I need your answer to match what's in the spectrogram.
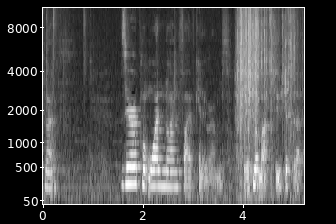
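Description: A young adult woman vlogger chats through a grocery haul in a small home kitchen, holding the camera at arm's length and reading out labels and calorie counts. Her voice is fairly high and gravelly, with little pitch movement, at a normal speed. The kitchen sounds echoey and there's background noise.

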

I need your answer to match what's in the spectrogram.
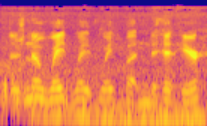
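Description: A man's voice: mid-range voice, little pitch movement, fairly quick. A man with a Southern twang hosting a live-stream walk outdoors, chatting casually and greeting viewers by name from his phone. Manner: friendly, greets chat viewers by name, chuckles. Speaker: live-stream walking host. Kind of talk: casual live-stream chat while walking. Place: outdoors on a city street. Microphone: phone carried while walking. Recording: loud street noise and traffic.

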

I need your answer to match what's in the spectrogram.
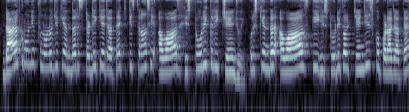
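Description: A woman with a high voice teaches a lesson, walking through each term step by step. She slows right down when she reads out the English definitions. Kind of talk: classroom-style lecture.

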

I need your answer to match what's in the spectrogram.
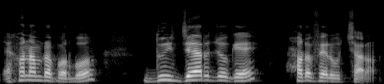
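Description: A man's voice: a little high, a little slow, gravelly, a bit bright, dry recording. A man teaching Quran reading, patiently drilling letter sounds one by one. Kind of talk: spoken lesson. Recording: dry, dull lo-fi sound.

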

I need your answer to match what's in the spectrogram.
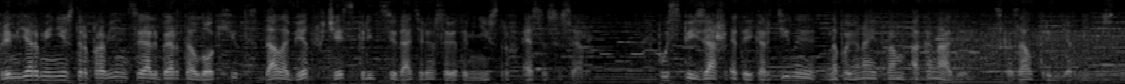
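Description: Old newsreel voice-over, low-ish guy, formal and measured, muffled film sound with music under it. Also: lively intonation. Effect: old Soviet newsreel voice-over. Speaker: newsreel narrator. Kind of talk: scripted narration.

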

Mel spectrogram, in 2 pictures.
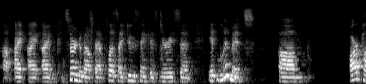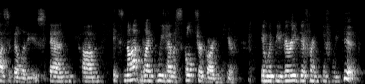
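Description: A woman board member explaining her view at a meeting in a hesitant, halting, measured way. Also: lowish voice. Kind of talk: deliberative meeting discussion. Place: indoor meeting room around a large table. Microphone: far room mic on a video call. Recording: echoey room, distant mic, dull, faint noise.

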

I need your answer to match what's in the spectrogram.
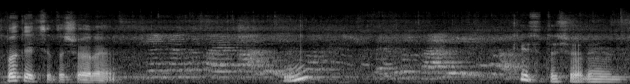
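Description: A man talking in soothing baby talk to a crying puppy, asking the same gentle questions over and over. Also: medium pitch, big pitch swings, unhurried, creaky, crowd noise, low-quality recording. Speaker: puppy owner filming his dogs. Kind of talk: home video, talking to a puppy.

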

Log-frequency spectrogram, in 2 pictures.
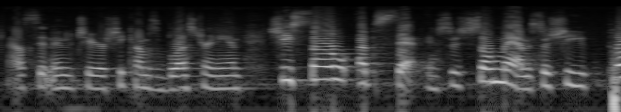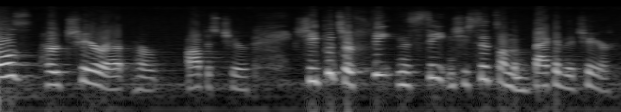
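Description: A woman lectures through stories, bringing them to life by acting out the people she quotes. Her mid-range voice runs a little fast, and the recording is rough.

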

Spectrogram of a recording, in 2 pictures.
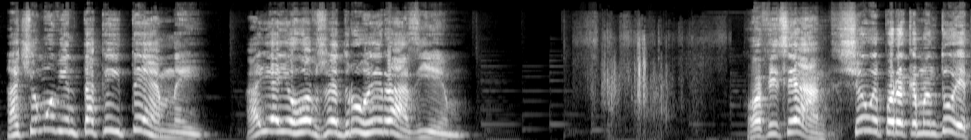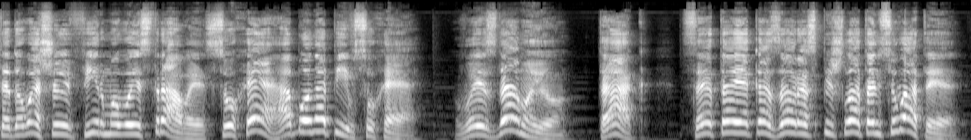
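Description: Female joke reader with a high, animated voice and soft background music; she deepens her voice for the men in each joke. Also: moderate pace. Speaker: joke narrator. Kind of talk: reading a string of short jokes.

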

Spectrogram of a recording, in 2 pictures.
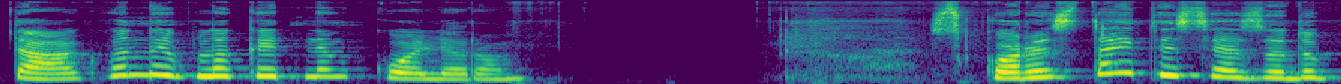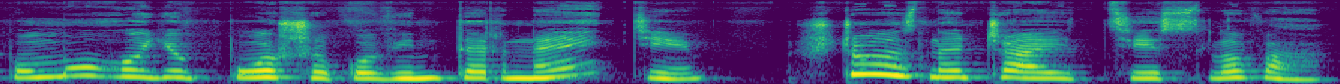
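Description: High-voiced woman teaching young children. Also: animated, a little mellow. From Ukraine. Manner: slow, clear classroom instructions with questions to pupils. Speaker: primary school teacher. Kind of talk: recorded online lesson for children.

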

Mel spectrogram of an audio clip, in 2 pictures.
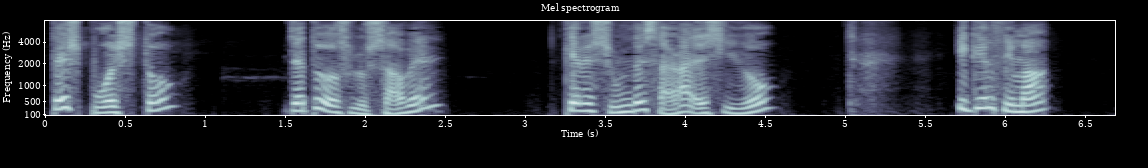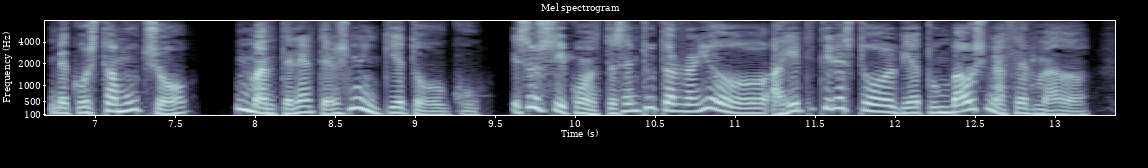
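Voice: medium pitch, very animated, moderate pace, husky, dry recording, clean studio sound. A vlogger speaking through a voice changer filter that swaps the apparent gender, scolding their pet to camera in an exasperated, mock-dramatic way. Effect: voice changer filter, gender-swapped sound.

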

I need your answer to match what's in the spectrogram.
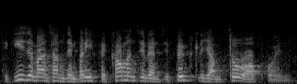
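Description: An actor playing a carefree, joking bachelor, in 1930s film comedy style. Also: male voice, a little high, animated, very fast, a little hiss or hum, close to an everyday voice, poor audio. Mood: breezy. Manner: breezy, joking. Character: easygoing bachelor man, teasing and carefree.

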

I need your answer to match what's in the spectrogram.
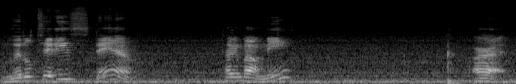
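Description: A young host cooks in his kitchen on a livestream, relaxed and chatty with the people in chat. He speaks slowly but is very animated, with a voice on the high side, and the distant mic picks up clear room noise.

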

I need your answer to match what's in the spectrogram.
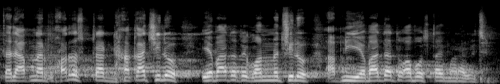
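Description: A man delivers a sermon in a high, lively voice. He tells comic stories and urges his listeners to answer him louder. The sound carries a long reverb, as in a large venue. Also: normal speed, slight background noise. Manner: animated, calls on the crowd to repeat loudly. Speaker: Islamic preacher. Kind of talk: Bengali waz sermon.

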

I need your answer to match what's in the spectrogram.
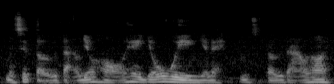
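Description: A man hosting a design software tutorial, casually walking through each step with lots of fillers. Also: lowish voice, fairly even intonation, quick pace, slight background noise. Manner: casual, walks through steps with many fillers. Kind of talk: screen-recorded software tutorial.

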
